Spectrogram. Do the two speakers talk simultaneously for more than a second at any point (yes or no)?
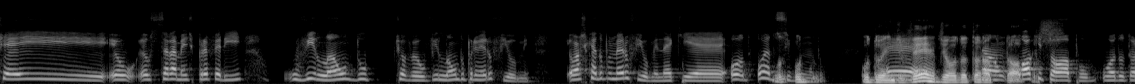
yes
